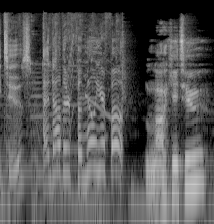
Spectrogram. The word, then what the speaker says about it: Lakitu: and other familiar folks lucky too that's how you pronounce it lucky too I thought I always call them look lakitude I guess I was wrong those are also here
